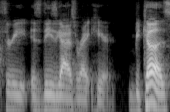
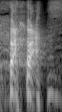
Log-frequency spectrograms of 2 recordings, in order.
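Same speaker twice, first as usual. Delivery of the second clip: laugh; 11 semitones higher, 10 dB louder than usual. Real, not acted. Laughing after emotional plea.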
